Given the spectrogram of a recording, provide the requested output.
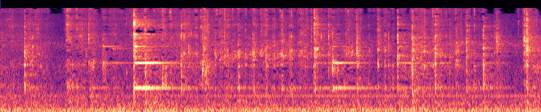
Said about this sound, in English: And it's a good thing to do this just before you pour it over the cake because I don't want the sugar to completely dissolve into the lime juice. I need it to keep a little bit of its crunch. And that's just going to stir into the sugar like that.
